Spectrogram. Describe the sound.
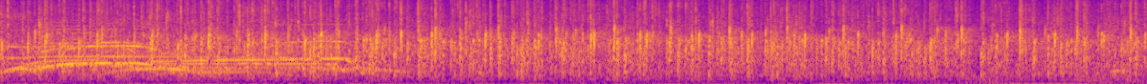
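Loud, sustained audience applause greets two guests arriving at a live show, steady throughout, with a few cheering voices rising above the clapping at the start.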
